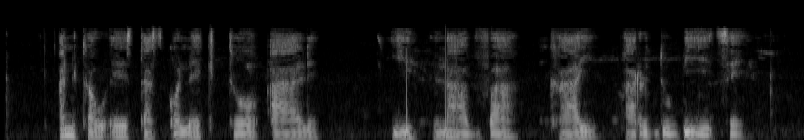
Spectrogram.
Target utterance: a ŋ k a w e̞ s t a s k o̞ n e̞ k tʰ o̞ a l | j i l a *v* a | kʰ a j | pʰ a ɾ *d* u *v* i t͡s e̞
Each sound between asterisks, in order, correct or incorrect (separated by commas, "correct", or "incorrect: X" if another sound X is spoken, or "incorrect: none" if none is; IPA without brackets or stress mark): correct, correct, incorrect: b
